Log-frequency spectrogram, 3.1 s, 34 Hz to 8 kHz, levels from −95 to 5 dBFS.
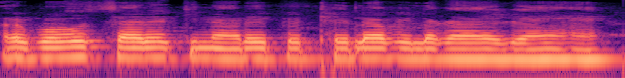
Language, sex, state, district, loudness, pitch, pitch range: Hindi, male, Jharkhand, Ranchi, -14 LUFS, 135 Hz, 130-145 Hz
